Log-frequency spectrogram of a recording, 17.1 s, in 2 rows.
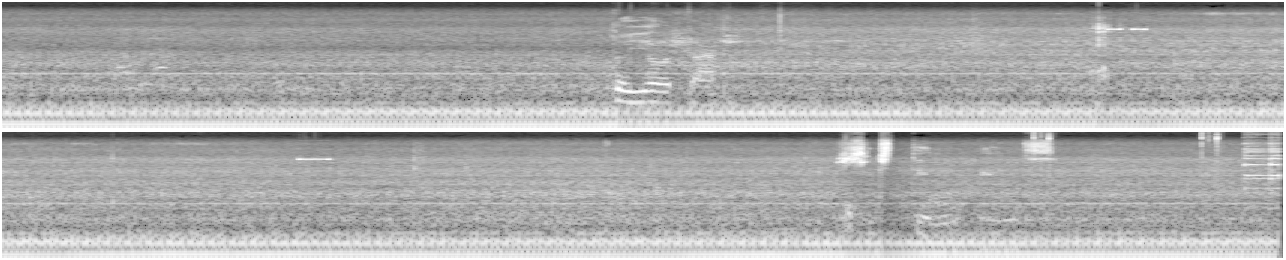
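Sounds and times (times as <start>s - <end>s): car engine idling: 0.0s - 17.0s
short high beeps: 7.3s - 7.8s, 10.6s - 10.8s, 16.6s - 17.0s.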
